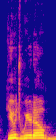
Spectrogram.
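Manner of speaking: ordinary talk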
